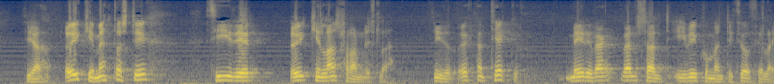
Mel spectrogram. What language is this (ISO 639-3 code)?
isl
